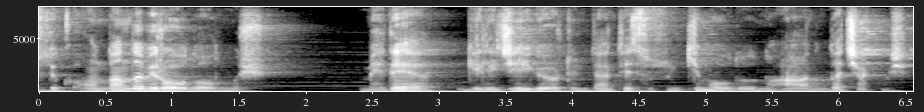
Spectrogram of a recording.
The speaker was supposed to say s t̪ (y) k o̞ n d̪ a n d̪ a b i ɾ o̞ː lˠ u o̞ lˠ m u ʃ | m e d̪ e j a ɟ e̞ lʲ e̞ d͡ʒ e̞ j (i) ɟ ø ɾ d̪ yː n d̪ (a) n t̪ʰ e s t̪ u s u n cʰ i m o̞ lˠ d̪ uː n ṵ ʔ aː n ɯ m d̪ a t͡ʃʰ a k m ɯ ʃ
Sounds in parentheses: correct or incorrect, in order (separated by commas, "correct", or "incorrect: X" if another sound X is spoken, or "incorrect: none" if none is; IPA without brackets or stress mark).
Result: correct, correct, incorrect: æ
